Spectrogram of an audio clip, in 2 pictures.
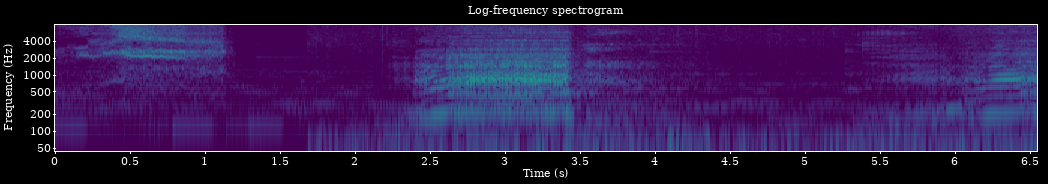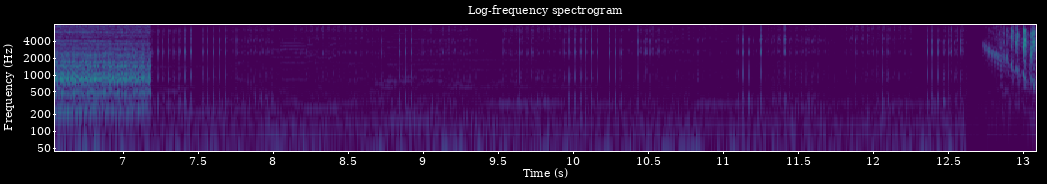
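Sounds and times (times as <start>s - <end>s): cattle mooing: 2.0s - 4.7s, 5.3s - 7.3s.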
